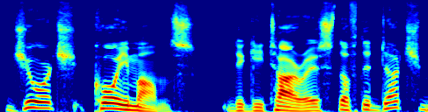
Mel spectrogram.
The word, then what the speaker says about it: George Kooymans: This is the way we say George Coyons. George Kyims. George Coyons. There is a light emphasis on the first syllable of his second name. George Kymans.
